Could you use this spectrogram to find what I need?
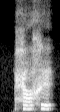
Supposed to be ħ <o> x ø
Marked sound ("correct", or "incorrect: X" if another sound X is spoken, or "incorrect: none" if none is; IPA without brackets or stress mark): incorrect: ɔ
